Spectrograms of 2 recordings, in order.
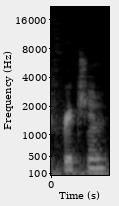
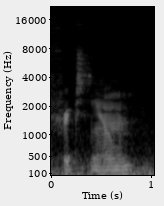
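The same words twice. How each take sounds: First: It sounds like the ordinary word friction. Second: It sounds different from the ordinary word friction. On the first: The speaker calls it right. "like friction" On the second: The speaker calls it wrong. "not friction"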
